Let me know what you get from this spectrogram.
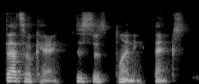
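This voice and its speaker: Male actor as easygoing young guy, lively pitch, placating, polite, comedy table read. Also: moderate pace. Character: mild, conciliatory young man Eric.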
